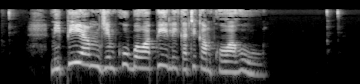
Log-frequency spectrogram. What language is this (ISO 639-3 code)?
swa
